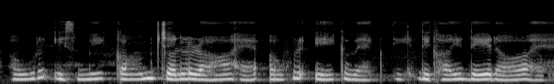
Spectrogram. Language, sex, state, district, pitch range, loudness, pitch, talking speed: Hindi, female, Uttar Pradesh, Saharanpur, 225-245 Hz, -18 LUFS, 235 Hz, 140 wpm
